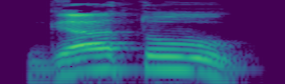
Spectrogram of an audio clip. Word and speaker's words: gâteau: Alors le mot gâteau, dans le mot gâteau, il y a la lettre G, mais elle ne se prononce pas J dans le mot gâteau. G avec A, ça se lit ga. Gâteau, donc on n'entend pas le son J.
